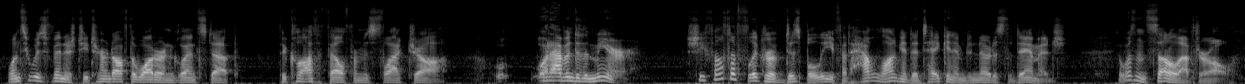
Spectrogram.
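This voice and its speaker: A man narrates a story expressively from a script. His voice sits fairly low, with a bright, forceful tone that carries the prose. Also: animated, brisk. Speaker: fan fiction reader.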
